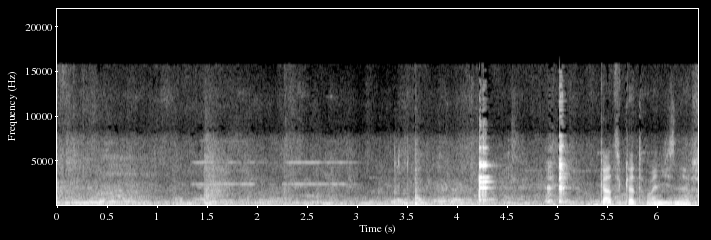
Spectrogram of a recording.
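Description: A ceramic ornament clinks on a shelf.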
